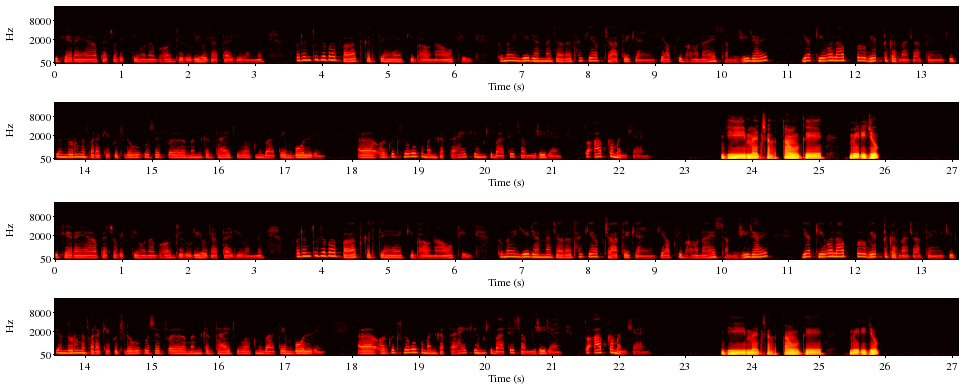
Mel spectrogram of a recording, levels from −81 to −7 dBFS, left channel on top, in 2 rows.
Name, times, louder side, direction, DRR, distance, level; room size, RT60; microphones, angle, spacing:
voice 1, 0.0-10.7 11.2-22.5, right 1 dB, 25° right, 2.8 m, -43 dB
voice 2, 23.5-25.1 25.5-25.9, left 3 dB, 65° left, 0.8 m, -27 dB
head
